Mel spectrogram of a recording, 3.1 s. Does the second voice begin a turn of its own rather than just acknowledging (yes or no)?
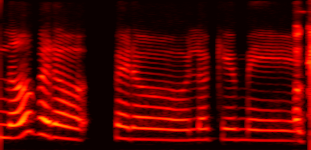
yes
